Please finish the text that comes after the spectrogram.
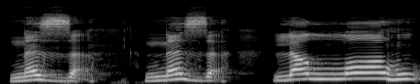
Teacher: ما, نون کو زا کے ساتھ ملانا ہے, زا کے اوپر تشدید زور دیں گے. اگلے زا کو سیٹی, یعنی سیٹی ہوگی زا میں, سیٹی نکالیں گے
